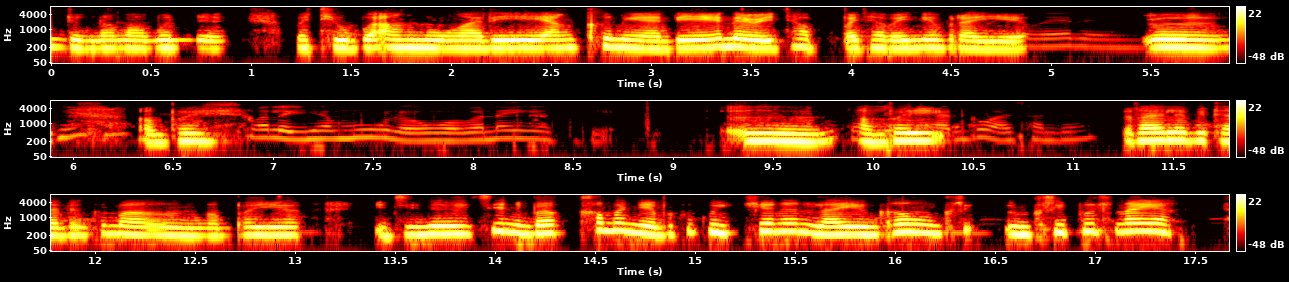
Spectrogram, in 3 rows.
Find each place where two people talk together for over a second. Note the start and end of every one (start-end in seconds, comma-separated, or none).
none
